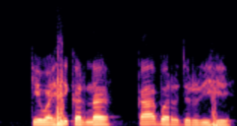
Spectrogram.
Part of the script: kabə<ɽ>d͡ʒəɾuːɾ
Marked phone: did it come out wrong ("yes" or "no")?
yes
